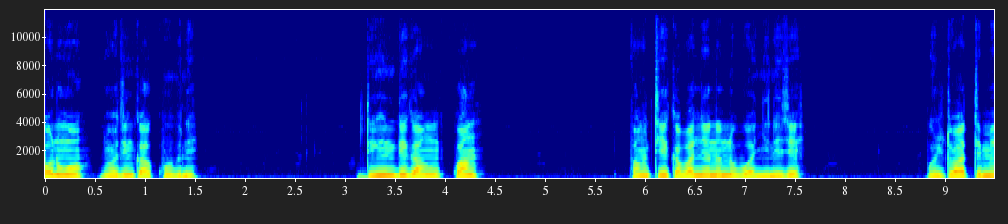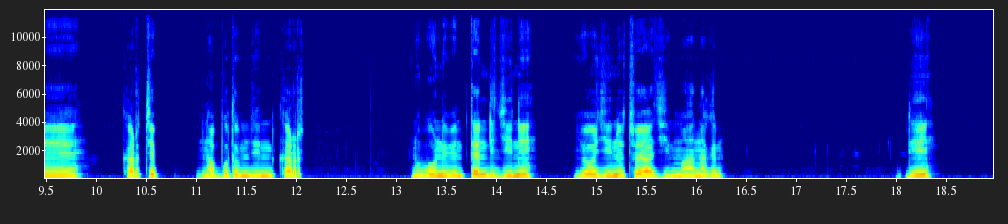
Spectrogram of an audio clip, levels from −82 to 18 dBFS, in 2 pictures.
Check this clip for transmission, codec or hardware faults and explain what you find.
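Nothing in the speech points to a transmission, codec or hardware fault.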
